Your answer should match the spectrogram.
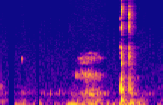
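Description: Near silence: room tone, with two faint clicks in quick succession near the end, typical of a computer mouse being clicked.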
